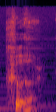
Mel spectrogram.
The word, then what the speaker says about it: Chur: This time we were heading off to Chur. It's spelled C-H-U-R but pronounced K-O-O-R.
